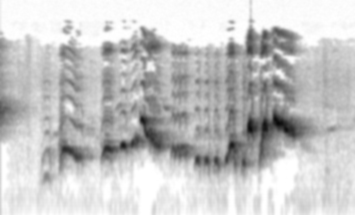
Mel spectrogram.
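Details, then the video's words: Continuous varied song of a white-rumped shama: rapid chattering and whistled notes rising and falling in pitch, ending in loud slurred whistles; master recording meant to teach other birds. "Masteran Murai Batu Gacor WIKPLONG"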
